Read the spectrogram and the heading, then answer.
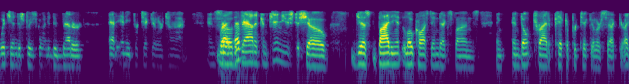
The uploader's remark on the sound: Phone Audio. It is our intention to hold podcast recordings in-person with professional equipment when it is safe to do so, but in an effort to begin sharing our messages in these trying times, we are temporarily utilizing phone-call recordings.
